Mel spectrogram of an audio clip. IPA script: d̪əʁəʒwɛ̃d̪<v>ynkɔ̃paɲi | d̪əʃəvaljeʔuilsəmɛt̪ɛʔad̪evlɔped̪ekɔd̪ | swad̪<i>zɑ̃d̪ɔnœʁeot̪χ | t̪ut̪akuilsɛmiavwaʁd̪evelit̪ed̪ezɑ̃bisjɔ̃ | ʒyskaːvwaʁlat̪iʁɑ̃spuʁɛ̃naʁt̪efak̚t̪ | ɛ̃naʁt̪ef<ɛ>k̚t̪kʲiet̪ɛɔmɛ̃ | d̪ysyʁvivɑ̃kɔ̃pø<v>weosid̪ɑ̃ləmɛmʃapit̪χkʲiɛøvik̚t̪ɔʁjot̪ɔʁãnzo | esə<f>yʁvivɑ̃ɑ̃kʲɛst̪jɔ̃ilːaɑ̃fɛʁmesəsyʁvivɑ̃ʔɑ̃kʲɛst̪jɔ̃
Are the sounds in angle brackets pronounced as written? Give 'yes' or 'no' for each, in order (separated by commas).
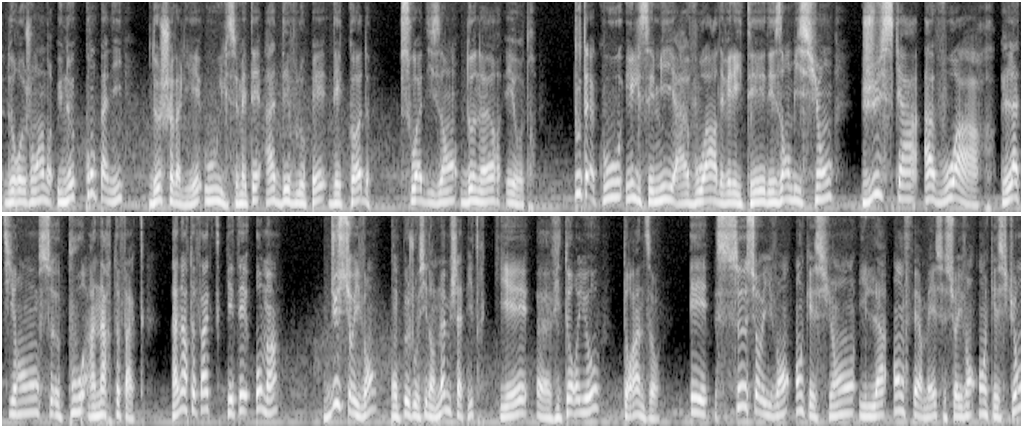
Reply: no, yes, no, no, no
